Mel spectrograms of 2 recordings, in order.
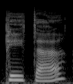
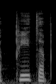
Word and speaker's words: PETA: En inglés se pronuncia pita porque sabe que nosotros vocales son medio locos y cambian, pero vamos a decir peta, ¿okay?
